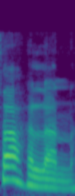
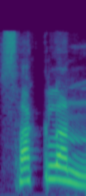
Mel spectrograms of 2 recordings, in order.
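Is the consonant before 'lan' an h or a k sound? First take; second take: h sound; k sound. First: The consonant before 'lan' is an h sound. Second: The consonant before 'lan' is a k sound. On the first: The speaker calls it right. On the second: The speaker calls it wrong. "সাকলান না"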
